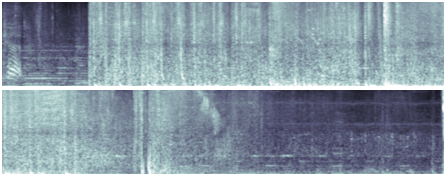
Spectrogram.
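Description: Sustained gunfire in the video game Mass Effect Andromeda, a dense rattling burst of shots running for several seconds with a sharp crack near the end before fading into quieter ambience.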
